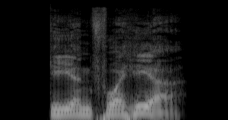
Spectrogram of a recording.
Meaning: inflection of vorhergehen: 1. first/third-person plural present 2. first/third-person plural subjunctive I
- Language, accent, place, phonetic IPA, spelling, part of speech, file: German, Germany, Berlin, [ˌɡeːən foːɐ̯ˈheːɐ̯], gehen vorher, verb, De-gehen vorher.ogg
